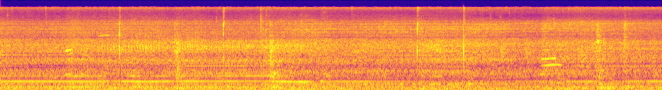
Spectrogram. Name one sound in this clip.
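Soil and clods tumble from an excavator bucket.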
